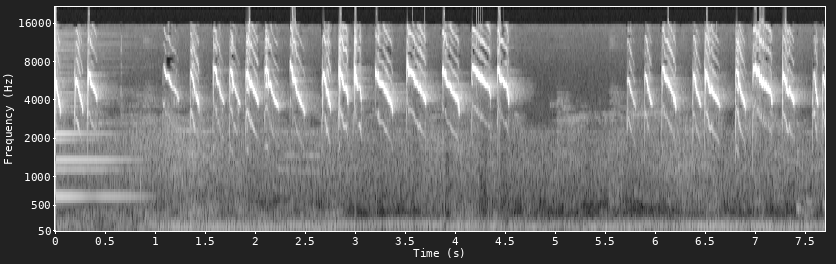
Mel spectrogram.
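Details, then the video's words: A white-eye, named a champion master bird, sings its isian fill in continuous ngacor style. After a short steady tone, fast repeated descending chirps follow, pause briefly near five seconds, then resume, over a low background hum. "PLECI NGACOR ‼️BONGKAR ISIAN"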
